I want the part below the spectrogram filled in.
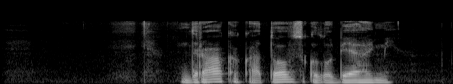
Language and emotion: Russian, sad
